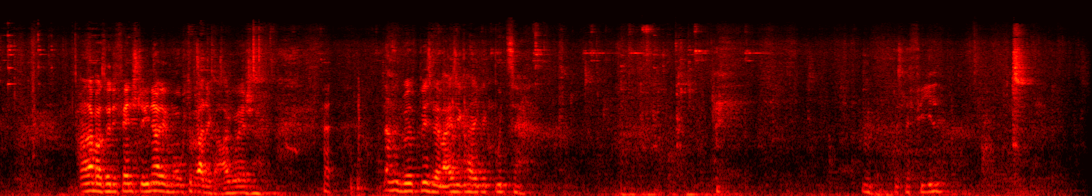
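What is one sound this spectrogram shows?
A man talks nearby in short bursts.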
